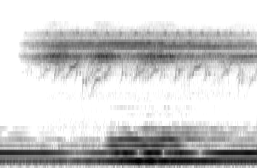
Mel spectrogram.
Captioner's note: gentle instrumental music; insects chirping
